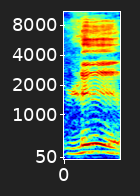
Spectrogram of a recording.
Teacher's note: 르 하면은 혀 사이로 장애를 받지 않고 소리가 그냥 흘러나와. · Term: 유음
